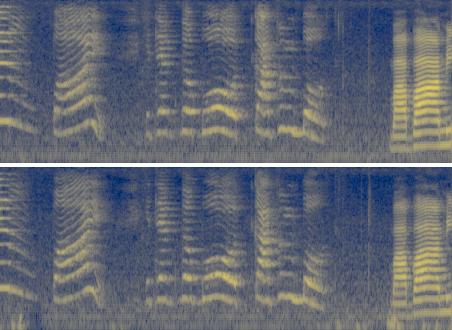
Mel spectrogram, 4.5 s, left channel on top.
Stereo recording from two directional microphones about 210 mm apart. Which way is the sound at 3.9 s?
20° left (ahead or behind).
